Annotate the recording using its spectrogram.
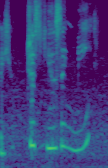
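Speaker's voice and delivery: tiny, very small, soft high voice. Game master voicing a small voice in a player's head, very small voice. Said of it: "you hear a very small voice in your head say".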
